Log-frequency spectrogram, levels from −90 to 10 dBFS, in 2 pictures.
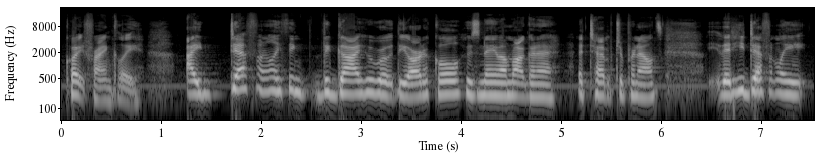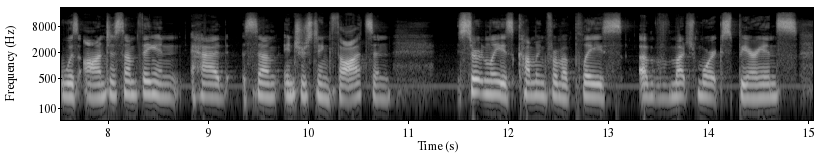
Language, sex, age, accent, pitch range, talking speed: English, female, 30-49, American, 185-240 Hz, 165 wpm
